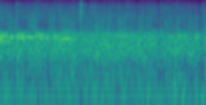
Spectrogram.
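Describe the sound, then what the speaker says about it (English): An audience at a producers' panel event gives a round of applause, loud, dense clapping filling the room from start to finish. "Let's give Carl a round of applause"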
